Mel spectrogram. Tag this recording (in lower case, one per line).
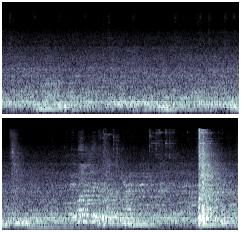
speech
